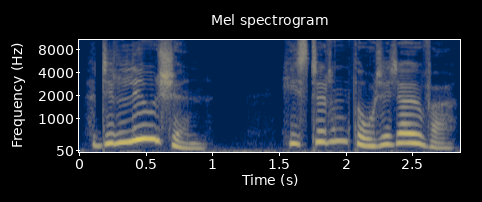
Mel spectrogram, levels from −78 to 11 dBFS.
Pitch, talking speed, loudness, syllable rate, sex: 250 Hz, 170 wpm, -15 LUFS, 5.1 syllables/s, female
